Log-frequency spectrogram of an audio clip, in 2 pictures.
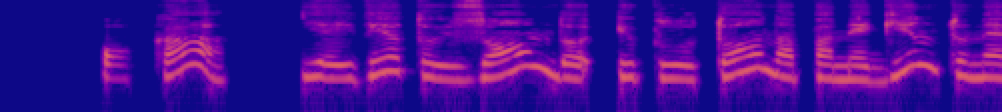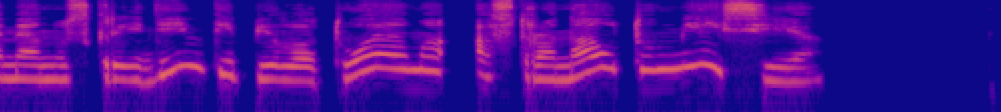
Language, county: Lithuanian, Vilnius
